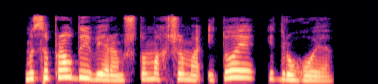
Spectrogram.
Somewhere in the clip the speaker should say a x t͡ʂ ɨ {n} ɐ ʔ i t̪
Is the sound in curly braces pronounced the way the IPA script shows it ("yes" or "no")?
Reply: no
